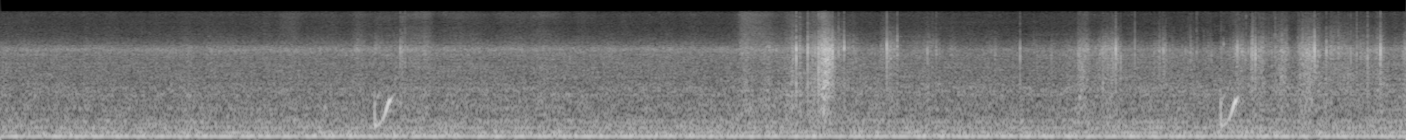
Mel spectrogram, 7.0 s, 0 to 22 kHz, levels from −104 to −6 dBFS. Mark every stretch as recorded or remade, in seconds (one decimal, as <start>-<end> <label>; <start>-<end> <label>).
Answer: 0.0-5.8 remade; 5.8-6.6 recorded; 6.6-7.0 remade

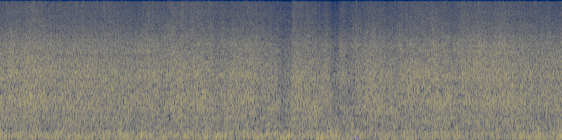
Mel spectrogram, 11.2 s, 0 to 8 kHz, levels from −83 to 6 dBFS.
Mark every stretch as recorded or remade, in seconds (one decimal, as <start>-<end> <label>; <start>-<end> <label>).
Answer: 0.0-3.1 recorded; 3.1-4.2 remade; 4.2-7.9 recorded; 7.9-9.3 remade; 9.3-11.2 recorded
